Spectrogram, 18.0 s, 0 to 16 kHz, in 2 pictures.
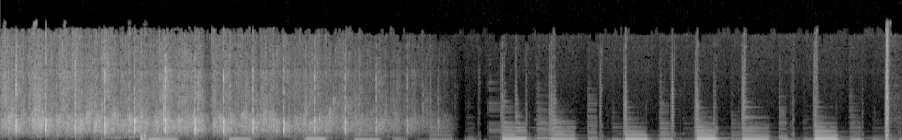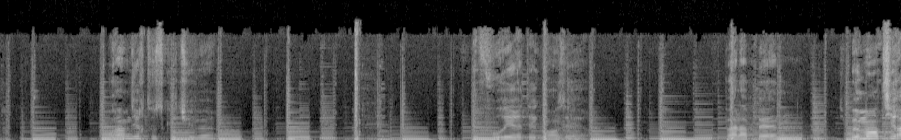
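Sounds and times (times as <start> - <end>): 
crowd clapping: 0.0 - 4.6
plucked rhythmic music: 1.4 - 18.0
speech: 2.3 - 4.2, 17.7 - 18.0.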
